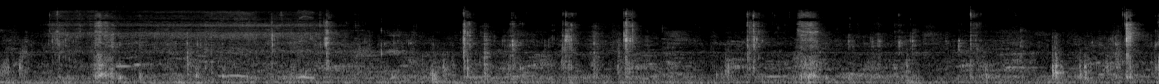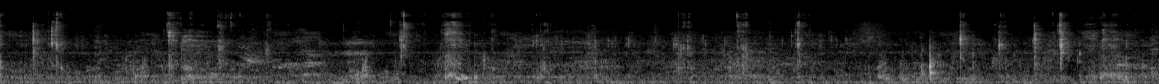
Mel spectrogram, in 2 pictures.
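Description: Close-miked eating of steamed buff momos at challenge speed: continuous wet chewing with irregular sharp clicks and smacks. A brief hiss comes in during the first few seconds.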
